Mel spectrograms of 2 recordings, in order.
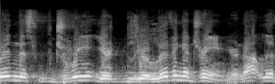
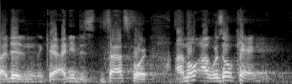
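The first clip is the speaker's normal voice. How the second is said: normal talking voice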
